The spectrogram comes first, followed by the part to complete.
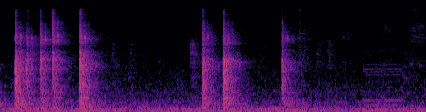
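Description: Chalk tapping and scratching on a chalkboard while writing: a quick cluster of taps in the first second, then a few more around two to three seconds in.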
